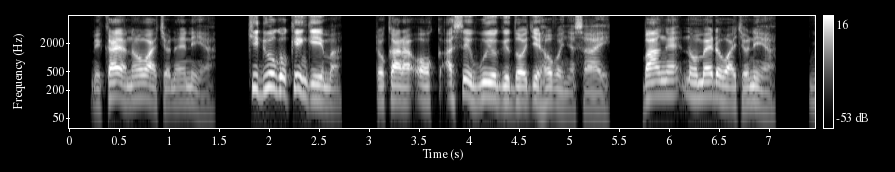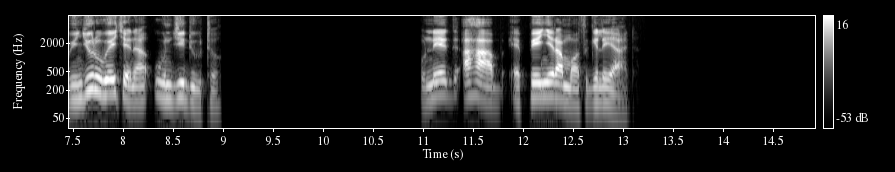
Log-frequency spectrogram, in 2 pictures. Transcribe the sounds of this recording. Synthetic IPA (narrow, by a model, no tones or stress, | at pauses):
mɪkajanɔwat͡ʃɔnɛnɪja | kɪdwoɡokɪŋɡɪma | tɔkaɾaʔɔka̰sewojoɡɪd̪ɔd͡ʒɛɦɔvaɲasaje | baŋɛnɔmɛdɔwat͡ʃɔnɪja | wiɲd͡ʒuɾwet͡ʃenaʔund͡ʒiduto | oneɡaɦabɛpɪɲɾamɔt̪ɡɪlɪa̰d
